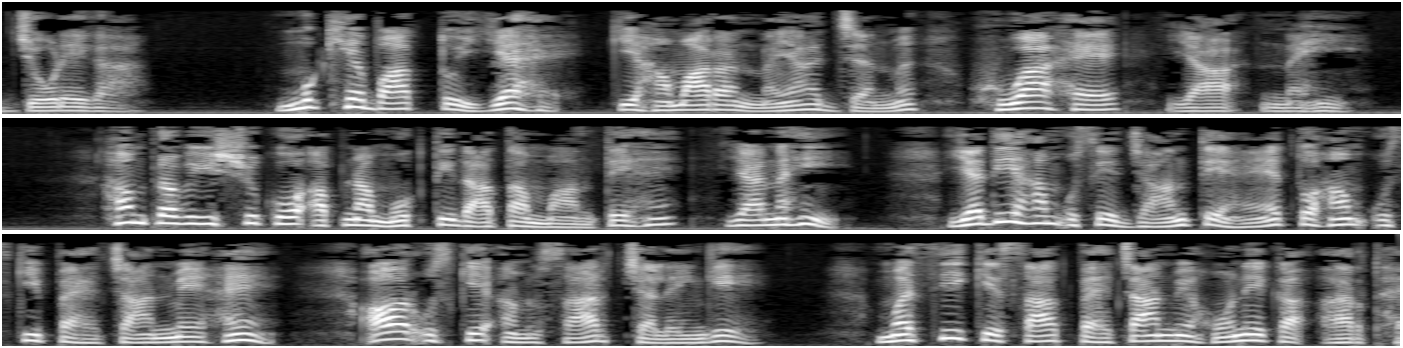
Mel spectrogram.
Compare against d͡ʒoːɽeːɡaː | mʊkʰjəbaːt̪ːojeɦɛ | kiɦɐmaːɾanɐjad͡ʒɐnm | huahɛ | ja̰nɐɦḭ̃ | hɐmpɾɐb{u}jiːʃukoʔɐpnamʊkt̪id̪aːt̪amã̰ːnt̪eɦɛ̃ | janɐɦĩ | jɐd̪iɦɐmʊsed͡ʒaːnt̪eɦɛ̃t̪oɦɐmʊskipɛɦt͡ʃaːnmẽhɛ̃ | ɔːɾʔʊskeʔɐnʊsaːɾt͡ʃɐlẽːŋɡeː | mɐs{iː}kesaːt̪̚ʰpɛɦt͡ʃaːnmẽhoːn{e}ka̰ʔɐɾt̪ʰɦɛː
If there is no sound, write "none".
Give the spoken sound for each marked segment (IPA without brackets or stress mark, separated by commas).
u, iː, e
